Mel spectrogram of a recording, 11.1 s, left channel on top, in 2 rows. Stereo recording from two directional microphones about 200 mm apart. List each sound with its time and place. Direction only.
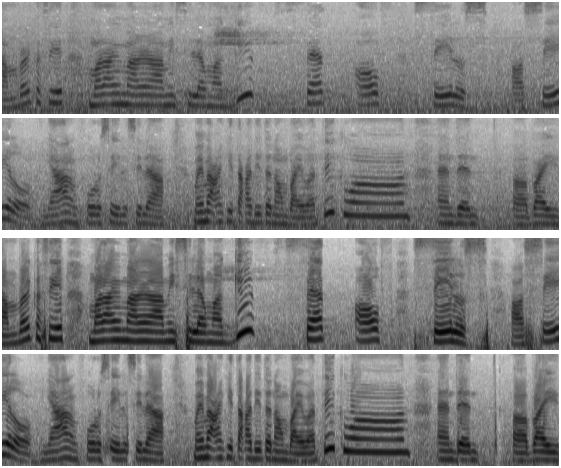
0.0 s a woman's voice: 45° right (ahead or behind)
